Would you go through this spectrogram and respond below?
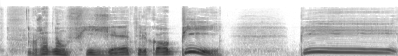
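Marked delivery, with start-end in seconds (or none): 2.9-3.9 very high-pitched, drawn-out, pained squeak. A bodybuilder hears a question and squeaks, wincing painfully. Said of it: "zapiszczał kulturysta sztangista, krzywiąc się boleśnie".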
